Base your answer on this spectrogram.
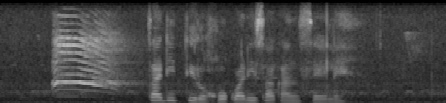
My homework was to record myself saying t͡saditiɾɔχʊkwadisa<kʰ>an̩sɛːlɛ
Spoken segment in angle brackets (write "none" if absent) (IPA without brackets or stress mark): k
